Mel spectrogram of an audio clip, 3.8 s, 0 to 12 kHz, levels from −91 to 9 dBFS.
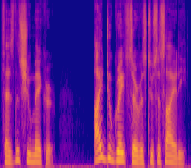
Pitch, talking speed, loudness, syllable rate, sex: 145 Hz, 140 wpm, -18 LUFS, 4.4 syllables/s, male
